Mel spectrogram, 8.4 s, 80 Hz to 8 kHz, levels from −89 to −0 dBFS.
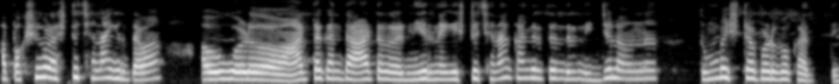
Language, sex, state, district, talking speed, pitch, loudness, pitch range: Kannada, female, Karnataka, Bellary, 150 wpm, 270 Hz, -14 LUFS, 250-290 Hz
